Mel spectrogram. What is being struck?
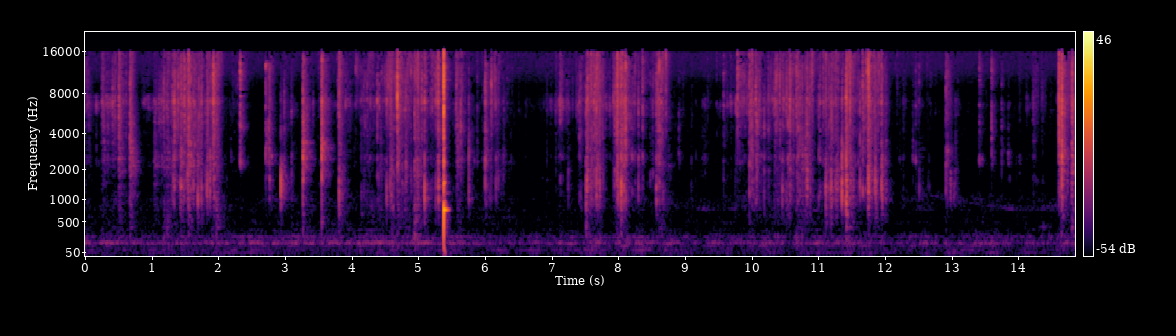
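Bar of soap.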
